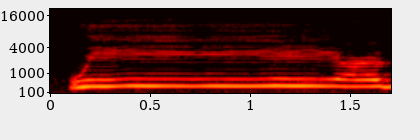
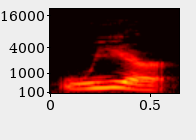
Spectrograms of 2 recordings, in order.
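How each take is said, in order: First: Two separate words with a clear vowel between. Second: One joined syllable ending in an R sound. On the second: "aqui a gente tem ele junto, só acrescenta o som do R"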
